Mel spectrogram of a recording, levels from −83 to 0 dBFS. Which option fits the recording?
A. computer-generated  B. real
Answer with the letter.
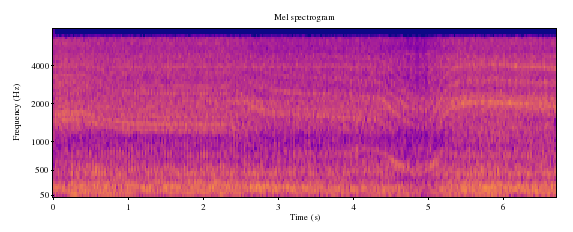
B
